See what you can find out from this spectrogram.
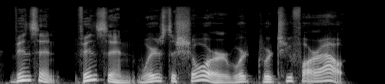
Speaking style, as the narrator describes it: Anton cries out

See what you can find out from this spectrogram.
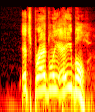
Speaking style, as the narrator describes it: exclaimed

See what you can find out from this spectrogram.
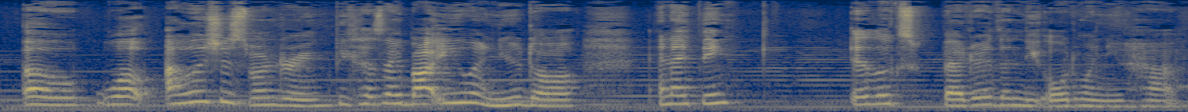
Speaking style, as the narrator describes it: say nervously

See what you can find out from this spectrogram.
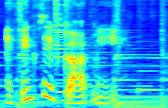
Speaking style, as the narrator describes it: she said sadly

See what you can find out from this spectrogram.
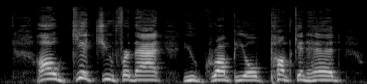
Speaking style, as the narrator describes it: shouted as she ran from her cottage

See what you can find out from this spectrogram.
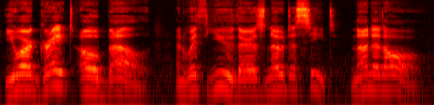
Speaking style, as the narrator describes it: the king looked at the table and shouted in a loud voice

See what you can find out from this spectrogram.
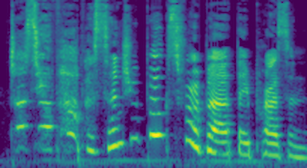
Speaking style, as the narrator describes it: She exclaimed

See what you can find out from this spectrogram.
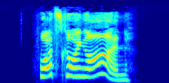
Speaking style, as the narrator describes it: Margaret cried

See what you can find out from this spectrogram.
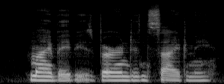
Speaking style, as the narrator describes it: she whispered to the wind

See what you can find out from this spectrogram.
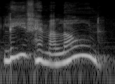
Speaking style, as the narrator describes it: I should have cried

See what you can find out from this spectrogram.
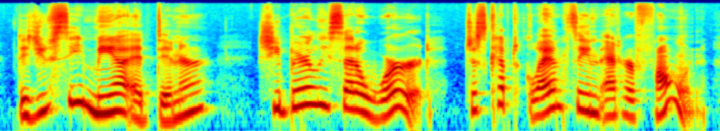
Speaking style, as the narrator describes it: Patty said, her voice laced with concern

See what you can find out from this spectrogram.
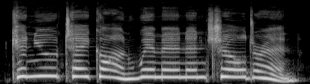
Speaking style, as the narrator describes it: the man put his hands up to his mouth and yelled through the storm

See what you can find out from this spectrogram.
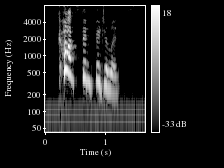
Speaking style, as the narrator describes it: shouts

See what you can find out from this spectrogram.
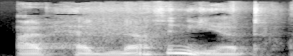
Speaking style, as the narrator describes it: Alice replied in an offended tone

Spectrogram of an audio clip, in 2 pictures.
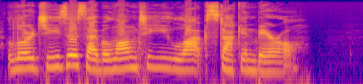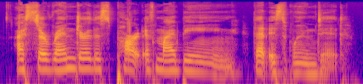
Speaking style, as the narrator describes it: In response to her heartbreak, called out to the Lord, saying

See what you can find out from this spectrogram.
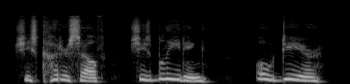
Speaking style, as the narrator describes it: cried Sonya

